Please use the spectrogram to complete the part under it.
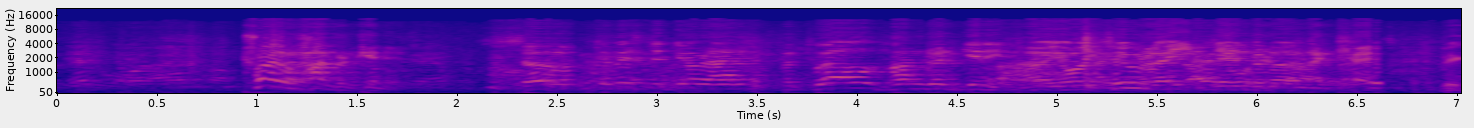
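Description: A crowd of men chatters loudly.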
